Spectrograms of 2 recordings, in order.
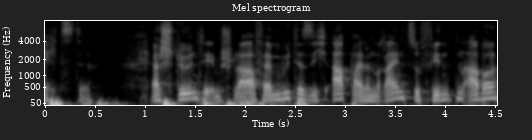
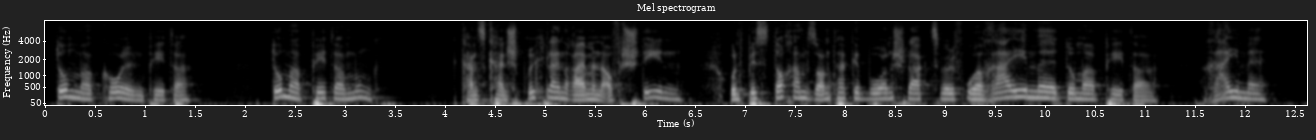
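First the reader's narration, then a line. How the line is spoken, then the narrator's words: Soft whisper. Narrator (German): eine zarte Stimme flüsterte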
